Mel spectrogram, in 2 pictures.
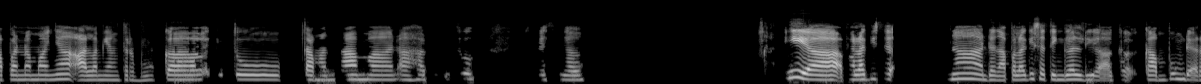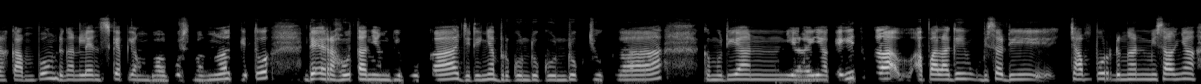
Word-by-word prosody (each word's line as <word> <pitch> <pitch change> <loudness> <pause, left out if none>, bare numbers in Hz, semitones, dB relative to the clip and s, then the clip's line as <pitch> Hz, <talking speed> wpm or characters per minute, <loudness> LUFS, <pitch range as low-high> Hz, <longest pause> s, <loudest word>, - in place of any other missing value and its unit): apa 220 +1 -3
namanya, 220 +1 -3 0.2
alam 210 0 0
yang 205 0 -7
terbuka 205 +2 -5 0.4
gitu, 445 - -9 0.6
taman-taman, 220 +1 -1
ah, 210 -1 -3
ad - - -18 0.2
itu - - -12 0.6
spesial. 215 -1 -9 2.1
Iya, 290 -7 +12 0.3
apalagi 225 +2 +1
saya - - 0 0.6
nah 255 -2 +2
dan 210 -1 -1
apalagi 215 +4 -2
saya 240 -2 0
tinggal 220 +1 0
di - - -4
a - - -3
ke 215 - -13 0.2
kampung, 215 +4 -2
daerah 205 -2 -4
kampung, 205 +6 -2
dengan 215 0 -5
landscape 220 +2 0
yang 205 -2 -8
bagus 210 +1 -5
banget 225 +6 -2
gitu. 425 -11 -6 0.5
Daerah 245 -3 +4
hutan 235 +1 +3
yang 215 -1 -2
dibuka, 240 - +1
jadinya 210 +4 -3
bergunduk-gunduk 205 +1 -7
juga. 215 0 -11 0.8
Kemudian 220 +2 0 0.4
ya 210 - +1 0.2
ya 220 - +3
kayak 225 - +1
gitu, - - -33
Kak, 265 -1 +9
e - - -17
apalagi 230 +1 +2 0.2
bisa 215 +5 0
dicampur 235 - -4
dengan 235 +1 -1 0.2
misalnya, 240 +2 +1
220 Hz, 125 wpm, -22 LUFS, 210-235 Hz, 2.1 s, Iya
